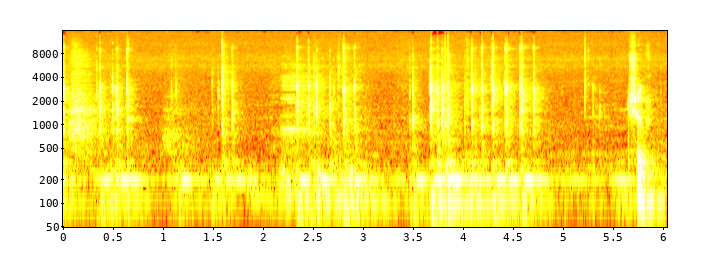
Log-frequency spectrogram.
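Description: Typing on a computer keyboard: faint key clicks in short quick runs with brief pauses between them.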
